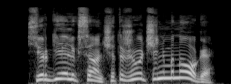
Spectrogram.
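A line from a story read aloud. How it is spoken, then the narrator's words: Shouted. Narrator (Russian): выкрикнул Юрий Колесов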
